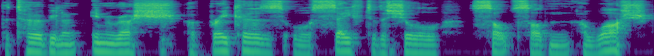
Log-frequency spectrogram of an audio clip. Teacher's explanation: with sibilants used to mimic the sea sounds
